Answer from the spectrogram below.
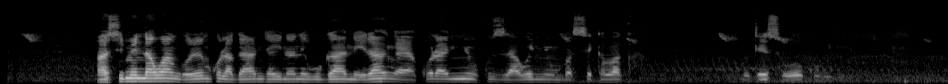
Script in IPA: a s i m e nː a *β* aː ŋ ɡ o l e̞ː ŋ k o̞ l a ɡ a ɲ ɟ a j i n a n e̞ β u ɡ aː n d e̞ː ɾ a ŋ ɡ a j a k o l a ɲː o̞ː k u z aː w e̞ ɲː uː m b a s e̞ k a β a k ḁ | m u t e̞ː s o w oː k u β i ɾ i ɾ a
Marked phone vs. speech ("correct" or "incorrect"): incorrect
